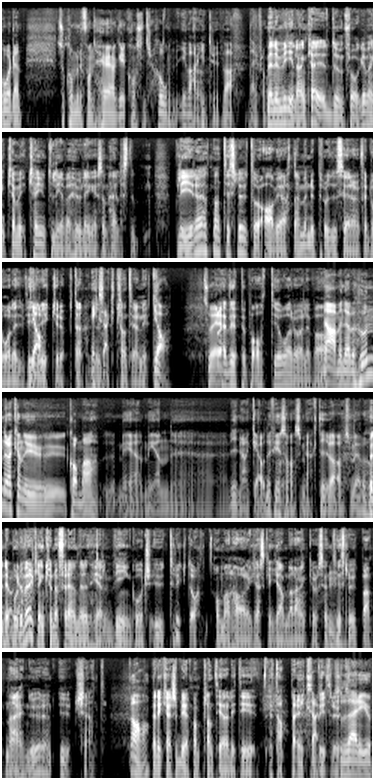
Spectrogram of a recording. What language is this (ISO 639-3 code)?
swe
